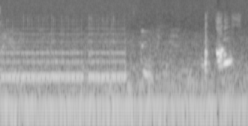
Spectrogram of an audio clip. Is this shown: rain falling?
no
